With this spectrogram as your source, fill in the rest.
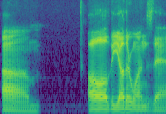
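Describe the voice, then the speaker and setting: A man's very deep, low voice with fairly even intonation, dry and close with no echo. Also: very clean recording, silent background. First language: not English. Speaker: gun rights podcast host. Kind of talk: casual live stream chat. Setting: live stream.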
